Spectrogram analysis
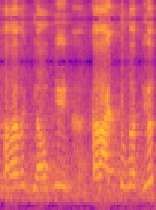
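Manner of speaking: ordinary talk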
